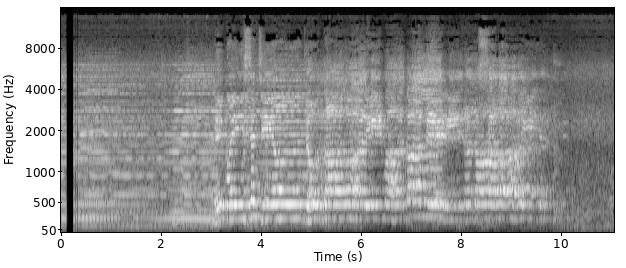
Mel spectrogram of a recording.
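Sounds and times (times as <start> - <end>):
person chanting a hymn: 2.9 - 10.1.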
